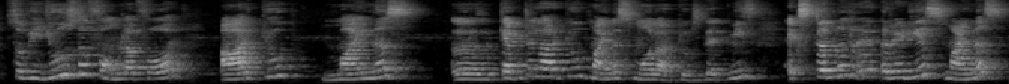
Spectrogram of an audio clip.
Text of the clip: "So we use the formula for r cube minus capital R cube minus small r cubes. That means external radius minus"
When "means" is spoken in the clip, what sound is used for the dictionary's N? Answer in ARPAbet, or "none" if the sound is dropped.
N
